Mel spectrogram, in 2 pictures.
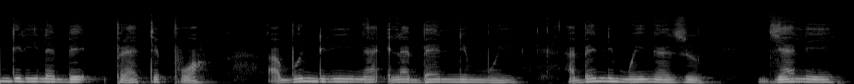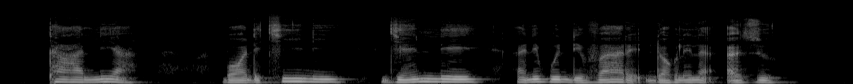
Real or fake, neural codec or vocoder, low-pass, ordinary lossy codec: real; none; 10.8 kHz; MP3, 64 kbps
